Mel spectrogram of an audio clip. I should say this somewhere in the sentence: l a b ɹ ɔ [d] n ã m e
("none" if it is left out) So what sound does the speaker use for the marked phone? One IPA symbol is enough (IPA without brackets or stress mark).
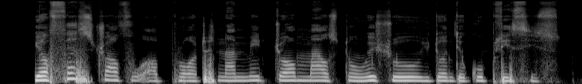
d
